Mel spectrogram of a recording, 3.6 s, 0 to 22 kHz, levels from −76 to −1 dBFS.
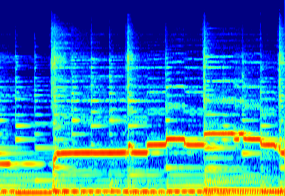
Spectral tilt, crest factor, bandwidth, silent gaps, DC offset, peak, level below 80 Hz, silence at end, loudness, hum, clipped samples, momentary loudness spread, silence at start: -5 dB/octave; 10 dB; 13.5 kHz; none; under 0.1%; -4 dBFS; -30 dBFS; 0 s; -14 LUFS; none; under 0.1%; 4 LU; 0 s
